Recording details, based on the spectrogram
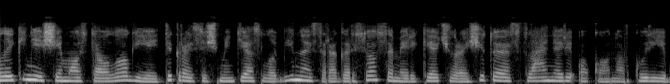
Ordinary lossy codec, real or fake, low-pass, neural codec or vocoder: Opus, 16 kbps; real; 7.2 kHz; none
